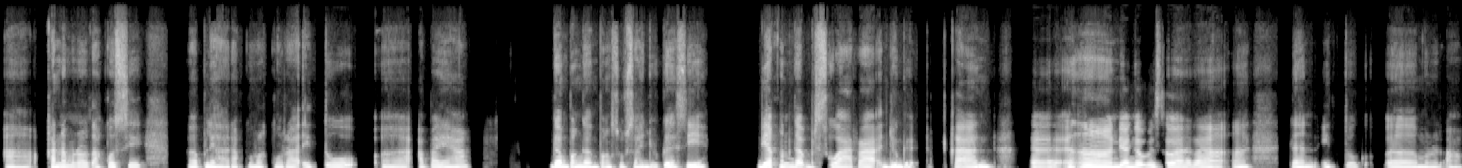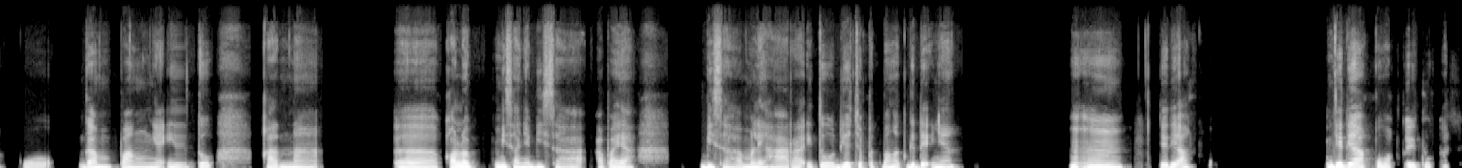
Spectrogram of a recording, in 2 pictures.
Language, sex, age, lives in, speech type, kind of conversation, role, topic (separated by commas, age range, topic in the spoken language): Indonesian, female, 30-34, Indonesia, conversation, unstructured, none, Apa pengalaman paling berkesan yang pernah kamu alami bersama hewan peliharaan?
